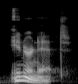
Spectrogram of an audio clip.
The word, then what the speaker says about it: internet: hear Americans say wanted you have NT in the middle the t is silent other examples internet internet or Internet International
